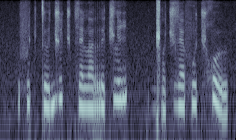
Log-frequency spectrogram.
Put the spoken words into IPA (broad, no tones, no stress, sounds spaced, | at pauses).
f i t͡ʃ t ɯ d͡ʒ u t͡ʃ t͡s ɛ l ʌ r ɯ t͡ʃ l i | ɡ͡ǁ ɔ t͡ʃ z ɛ f u t͡ʃ χʷ ɯ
